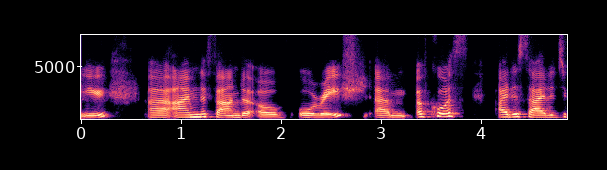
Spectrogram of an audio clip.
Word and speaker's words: Auriche: how you pronounce it, Auriche. Gives you the idea of the gold, which is where ore comes from.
